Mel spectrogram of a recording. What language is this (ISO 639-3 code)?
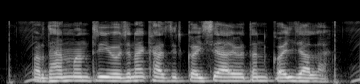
bho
